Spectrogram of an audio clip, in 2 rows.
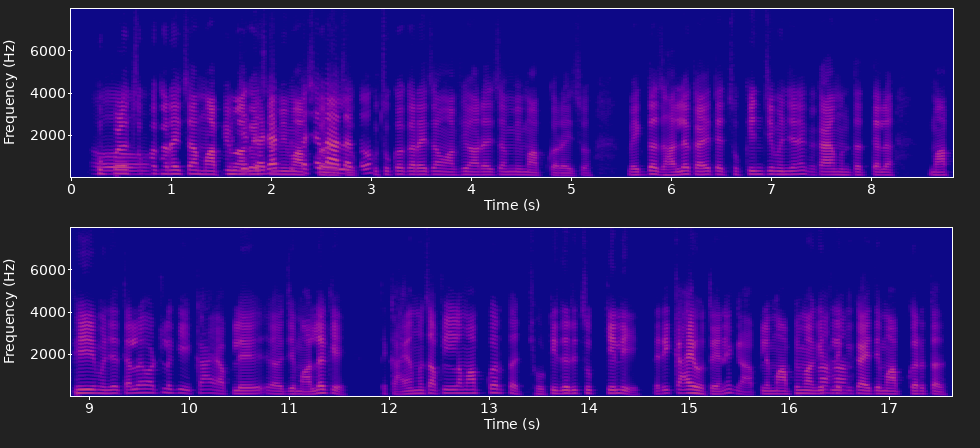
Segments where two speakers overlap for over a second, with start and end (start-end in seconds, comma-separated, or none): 1.6-2.8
